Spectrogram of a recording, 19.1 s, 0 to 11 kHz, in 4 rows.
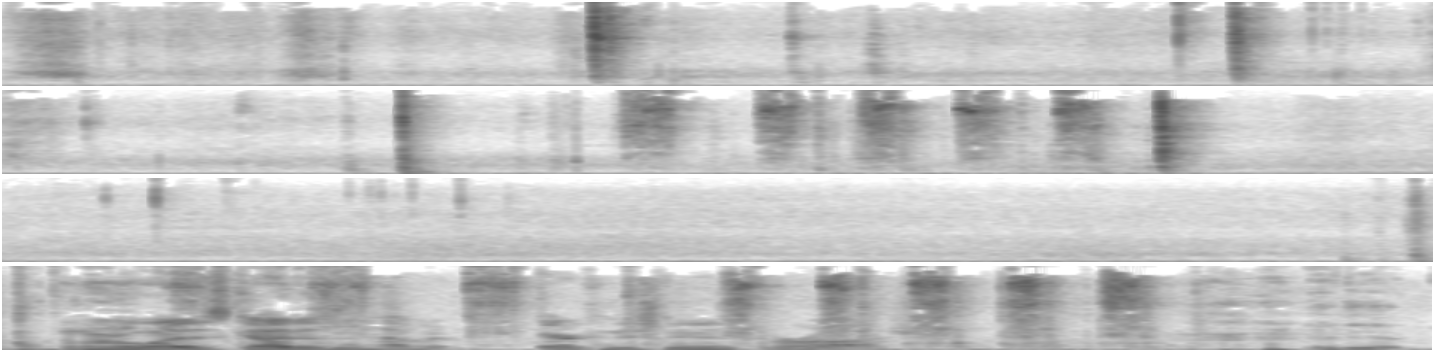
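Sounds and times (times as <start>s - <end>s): metal parts clicking: 6.8s - 8.8s, 14.8s - 18.2s.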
